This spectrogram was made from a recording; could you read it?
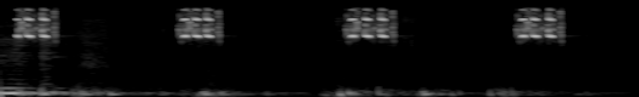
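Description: A cricket chirping sound effect plays: four evenly spaced, high-pitched trills, each a short buzzing burst about a second apart, with low thumping noise beneath.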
